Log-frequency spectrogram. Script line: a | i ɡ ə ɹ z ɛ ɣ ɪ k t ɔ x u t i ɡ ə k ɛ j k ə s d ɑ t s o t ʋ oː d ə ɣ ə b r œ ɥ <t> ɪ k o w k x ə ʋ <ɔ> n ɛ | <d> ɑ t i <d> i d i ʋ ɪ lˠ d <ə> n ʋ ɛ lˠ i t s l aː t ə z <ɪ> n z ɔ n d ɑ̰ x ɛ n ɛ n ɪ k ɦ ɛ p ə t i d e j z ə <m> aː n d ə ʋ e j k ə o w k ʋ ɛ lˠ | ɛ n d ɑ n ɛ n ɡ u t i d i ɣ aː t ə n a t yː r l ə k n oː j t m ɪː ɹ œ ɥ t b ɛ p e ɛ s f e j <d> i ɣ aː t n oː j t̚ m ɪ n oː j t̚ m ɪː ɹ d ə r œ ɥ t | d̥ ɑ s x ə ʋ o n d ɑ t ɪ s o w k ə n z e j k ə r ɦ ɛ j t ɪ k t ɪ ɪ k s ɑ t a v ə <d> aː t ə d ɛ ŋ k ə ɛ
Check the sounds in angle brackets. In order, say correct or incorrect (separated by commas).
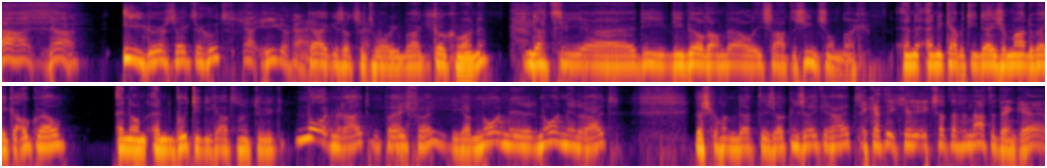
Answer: incorrect, incorrect, correct, correct, incorrect, incorrect, correct, correct, incorrect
